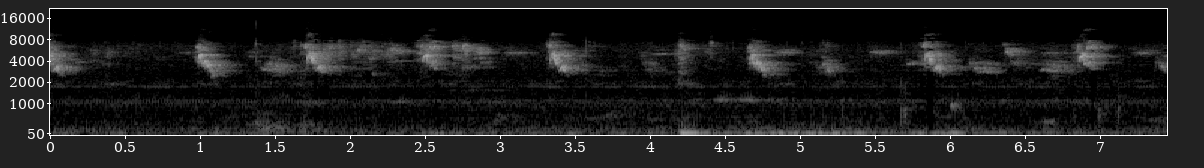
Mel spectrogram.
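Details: Lady Ginger's newborn kittens, born in May and nursed by their mother, give a run of short, shrill squeaking mews at a brisk, even pace, nearly ten in seven seconds, against a quiet background hum.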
